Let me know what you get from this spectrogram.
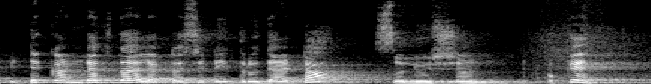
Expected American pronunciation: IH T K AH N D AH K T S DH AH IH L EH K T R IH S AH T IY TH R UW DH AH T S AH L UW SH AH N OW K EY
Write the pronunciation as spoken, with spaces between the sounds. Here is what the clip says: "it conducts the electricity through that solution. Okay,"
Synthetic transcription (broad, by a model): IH T K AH N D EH K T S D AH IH L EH K T R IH S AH T IY T R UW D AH T S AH L UW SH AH N OW K EY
